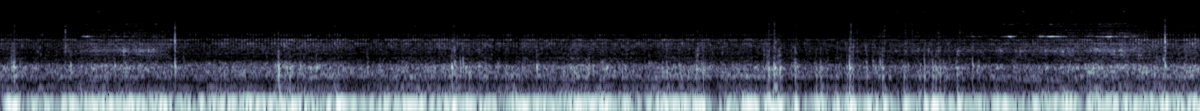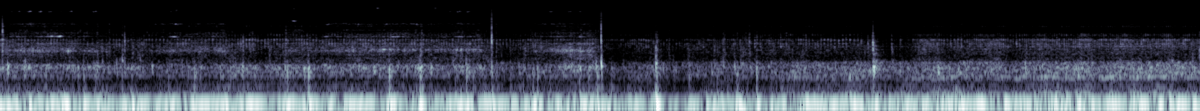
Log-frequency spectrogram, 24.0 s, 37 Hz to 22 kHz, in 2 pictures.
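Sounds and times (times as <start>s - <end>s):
bicycle tyres rolling on dirt: 0.0s - 24.0s
clicks and rattles: 6.9s - 13.9s.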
